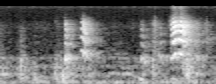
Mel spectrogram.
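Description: Dry-erase marker squeaking on a whiteboard as lines are drawn, in short high squeaks: a few about half a second in and another near the end.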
